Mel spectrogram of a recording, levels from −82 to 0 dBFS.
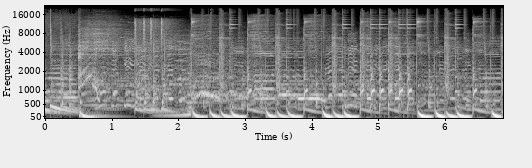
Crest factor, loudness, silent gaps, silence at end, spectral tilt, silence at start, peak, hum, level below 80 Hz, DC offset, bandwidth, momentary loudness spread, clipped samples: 10 dB; -12 LUFS; none; 0 s; -4 dB/octave; 0 s; 0 dBFS; none; -14 dBFS; under 0.1%; over 20 kHz; 4 LU; under 0.1%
